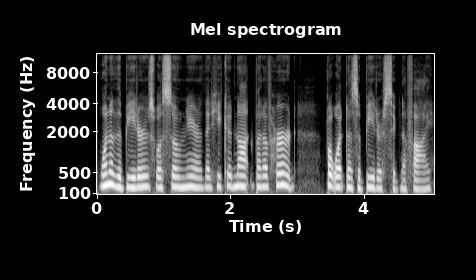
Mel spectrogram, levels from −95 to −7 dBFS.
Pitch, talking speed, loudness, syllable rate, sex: 200 Hz, 225 wpm, -18 LUFS, 5.7 syllables/s, female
